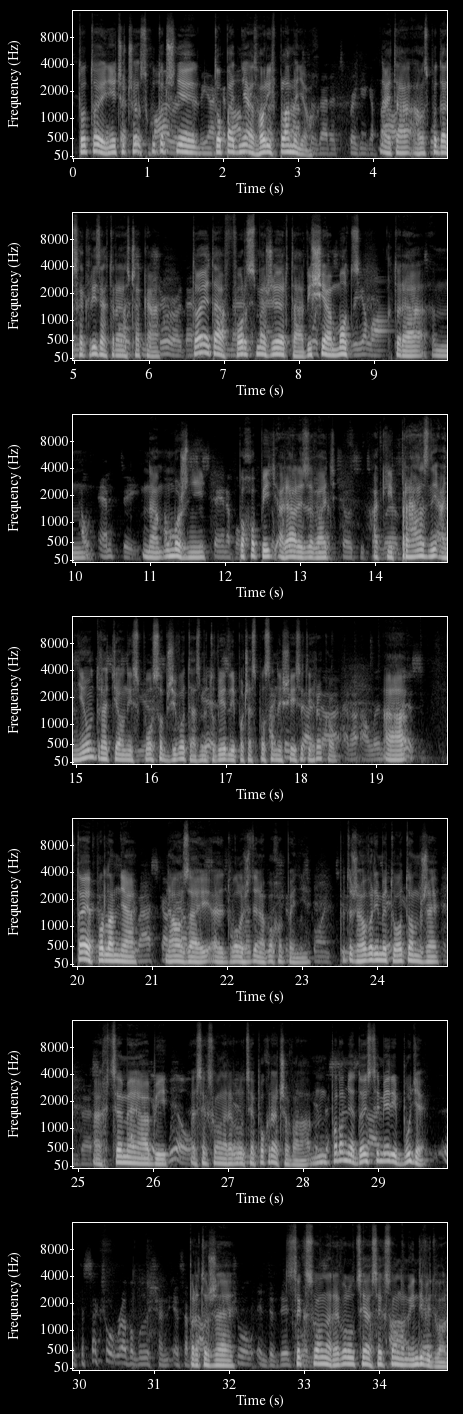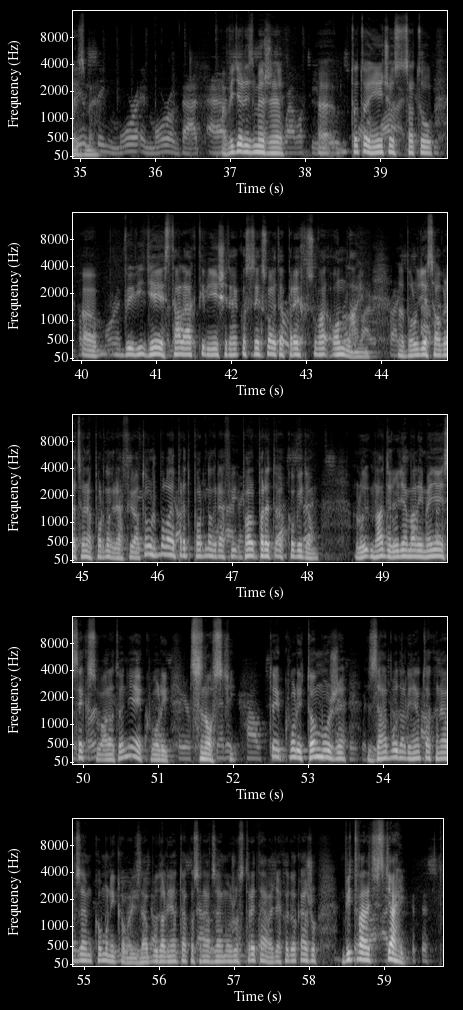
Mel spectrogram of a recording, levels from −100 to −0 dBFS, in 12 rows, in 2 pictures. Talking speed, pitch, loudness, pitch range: 145 wpm, 140 Hz, -35 LUFS, 125-155 Hz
